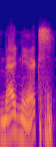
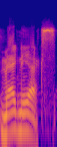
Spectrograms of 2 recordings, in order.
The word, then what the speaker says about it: MAGNIX: we're joined now by roy goncarski ceo of magnetics did i get that right roy x magnax i just learned that i was pronouncing it wrong roy it's really good to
